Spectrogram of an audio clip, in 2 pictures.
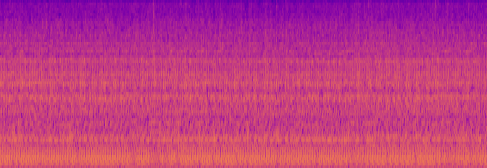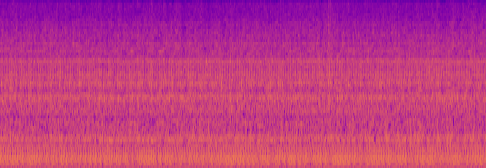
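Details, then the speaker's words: Rebuilt Weed Eater two-stroke trimmer, after L screw turned a quarter turn counterclockwise to richen idle; holds a steady buzzing idle without sagging or dying; stable idle, mixture now right. "well we got it to idle a lot longer this time which meant that adding fuel at idle speed worked great"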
